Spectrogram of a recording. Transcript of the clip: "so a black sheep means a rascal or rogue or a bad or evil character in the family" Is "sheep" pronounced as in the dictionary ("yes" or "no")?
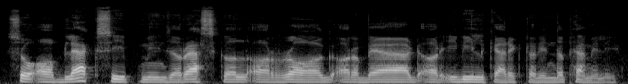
no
